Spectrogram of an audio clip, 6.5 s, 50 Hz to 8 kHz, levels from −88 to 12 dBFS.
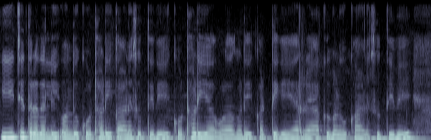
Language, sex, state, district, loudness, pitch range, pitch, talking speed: Kannada, female, Karnataka, Bidar, -17 LUFS, 220-235 Hz, 225 Hz, 90 wpm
